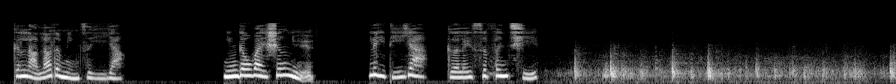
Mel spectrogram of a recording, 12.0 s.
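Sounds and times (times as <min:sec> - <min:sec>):
speech: 0:00.2 - 0:01.7, 0:03.0 - 0:04.3, 0:04.9 - 0:07.3
train clattering on rails: 0:07.5 - 0:11.9.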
